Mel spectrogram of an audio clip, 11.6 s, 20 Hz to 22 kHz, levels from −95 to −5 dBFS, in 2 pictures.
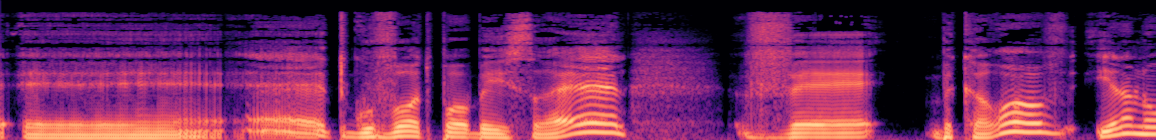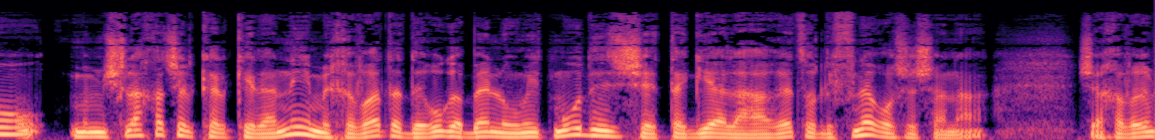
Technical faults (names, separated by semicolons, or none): none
